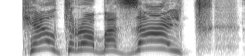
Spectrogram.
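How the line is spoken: Shrieking. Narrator (Russian): завизжала она

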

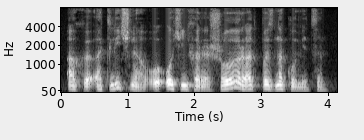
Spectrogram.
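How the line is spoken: Uncertain mutter. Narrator (Russian): Вновь прибывший пробормотал неуверенно

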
